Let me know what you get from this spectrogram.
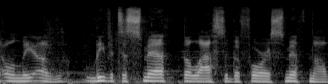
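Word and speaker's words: Psmith: is leave it to Smith and we must always remember that the p is silent as in pterodactyl uh and uh it's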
